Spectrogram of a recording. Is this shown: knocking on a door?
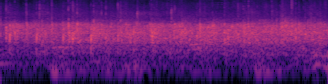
no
